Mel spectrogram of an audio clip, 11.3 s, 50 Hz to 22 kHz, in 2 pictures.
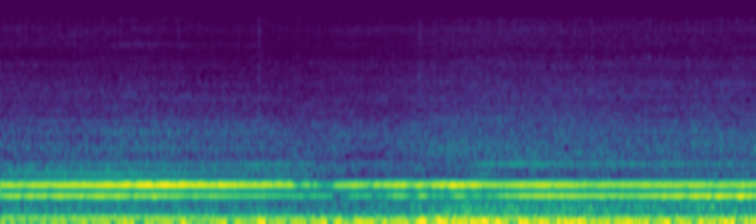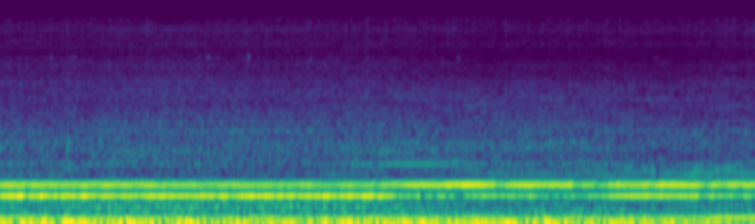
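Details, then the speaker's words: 1989 Ford Mustang GT, left in storage for years, engine running and misfiring: steady mid-pitched hum riding over it, constant and unchanging; the alternator is humming and vibrating as if its bearing is locked up, and it is not charging. "the alternator is what's making that loud humming vibrating noise it's terrible it sounds like a barend is locked up"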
